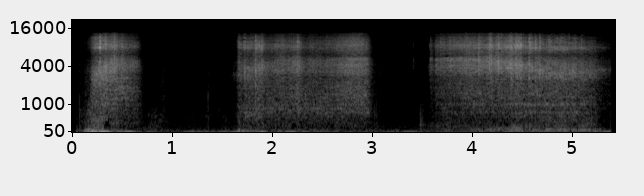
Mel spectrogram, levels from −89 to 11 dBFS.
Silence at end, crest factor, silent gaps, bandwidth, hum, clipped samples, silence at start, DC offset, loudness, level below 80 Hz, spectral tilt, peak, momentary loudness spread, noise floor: 0.05 s; 30 dB; none; 13.5 kHz; none; under 0.1%; 0.1 s; under 0.1%; -34 LUFS; -62 dBFS; 2 dB/octave; -8 dBFS; 15 LU; -69 dBFS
